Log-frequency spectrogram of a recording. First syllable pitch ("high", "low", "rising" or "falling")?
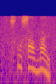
falling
